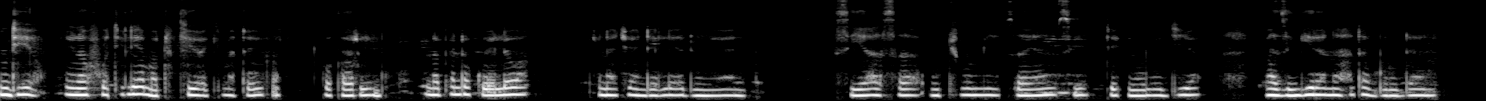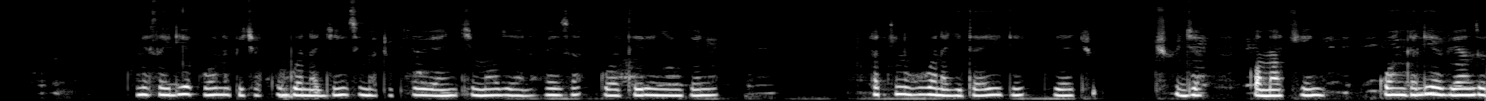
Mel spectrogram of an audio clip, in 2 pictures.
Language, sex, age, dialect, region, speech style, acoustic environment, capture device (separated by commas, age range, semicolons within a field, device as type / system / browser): Swahili, female, 35-44, Kenya - Nairobi Sheng-influenced, Kenya, happy, people talking, mobile / Linux / Chrome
